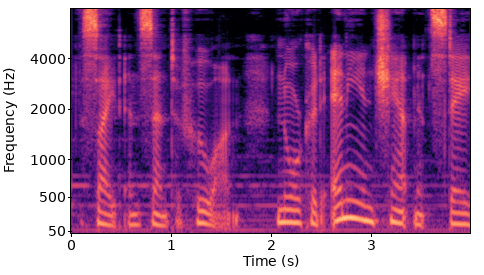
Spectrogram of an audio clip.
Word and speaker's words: Huan: was named juan or huan it's probably huan yeah because that's not a diphthong so it's who on two syllables huon he was not born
